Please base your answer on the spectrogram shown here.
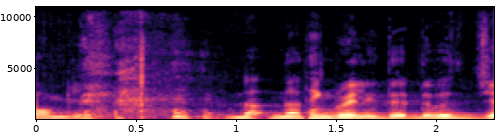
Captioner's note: both chuckle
